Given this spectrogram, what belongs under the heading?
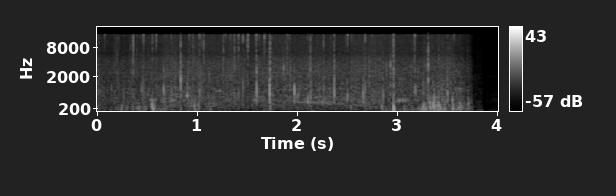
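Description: Rain falling in Pakistan during a spell of rain and snow, a steady dense patter of drops striking surfaces with sharper individual hits, continuous for several seconds before cutting off abruptly.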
